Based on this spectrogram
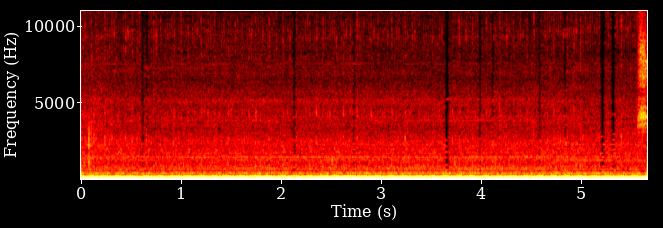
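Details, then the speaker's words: VW Corrado on its first startup in years (build begun 2014, motor nearly blown two Januaries earlier), cranked a while then left idling, warm: steady low rumble with an even beat, no knocks or misses; sounds healthy, normal idle. "sounds healthy."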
